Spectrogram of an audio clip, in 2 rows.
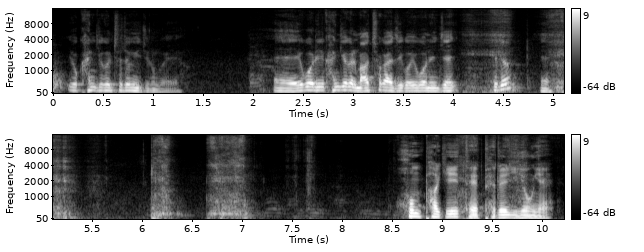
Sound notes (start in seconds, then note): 4.9 planing sound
